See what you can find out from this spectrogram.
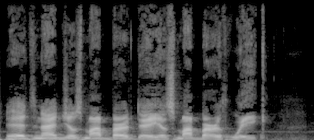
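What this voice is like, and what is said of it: Bad impression of DJ E. Rodney Jones. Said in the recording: “Doing a bad impersonation of E. Rodney right there.”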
